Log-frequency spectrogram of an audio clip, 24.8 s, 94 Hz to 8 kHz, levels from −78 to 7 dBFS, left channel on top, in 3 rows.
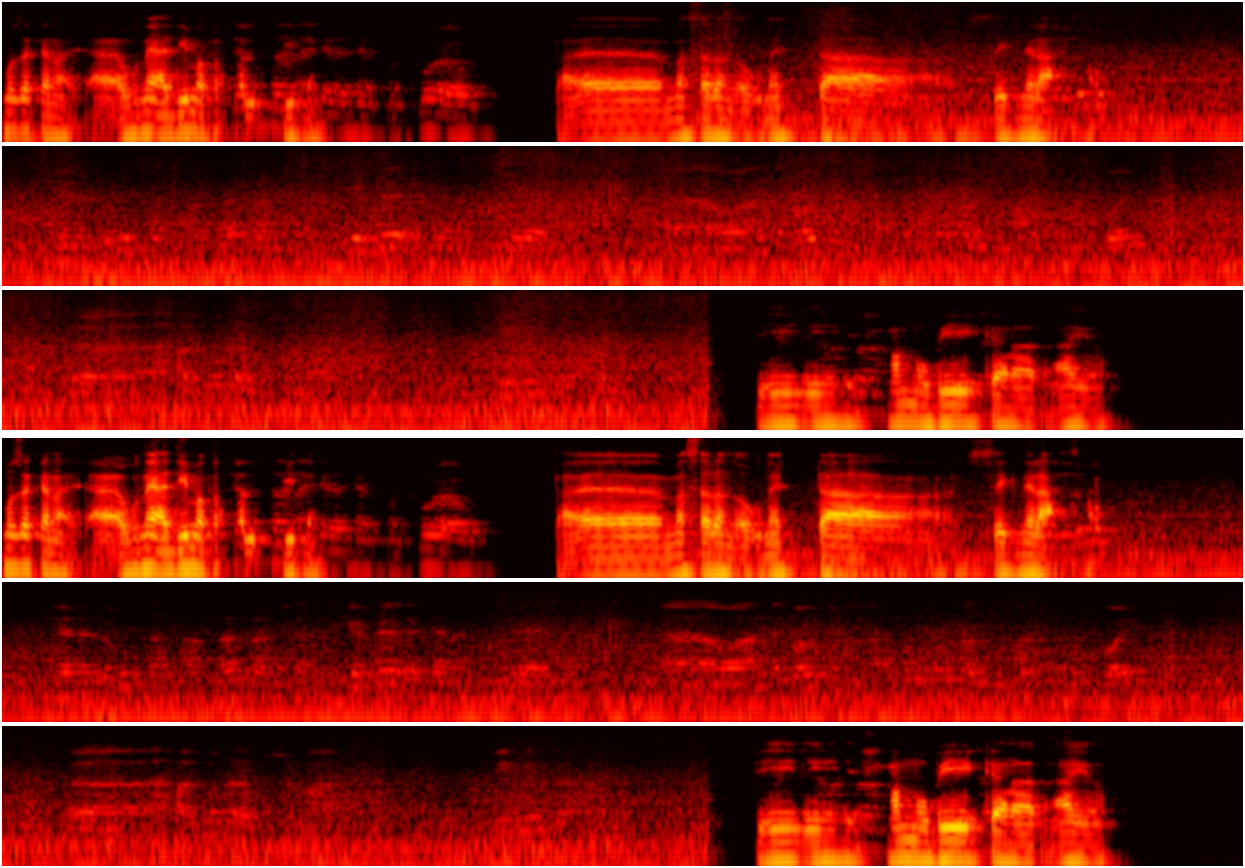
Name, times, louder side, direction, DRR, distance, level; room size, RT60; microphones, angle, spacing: voice 1, 0.0-1.7 3.7-7.0 21.6-23.9, right 5 dB, 55° right, 0.6 m, -29 dB
voice 2, 1.3-3.2 5.0-5.2 6.8-7.4 8.3-16.0 16.9-19.4 19.8-20.8 21.7-23.2, equal, 40° right, 7.3 m, -50 dB
sound 1, 4.6-21.3, left 2 dB, 25° left, 0.5 m, -44 dB
14.5 x 5.5 x 5.2 m
head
